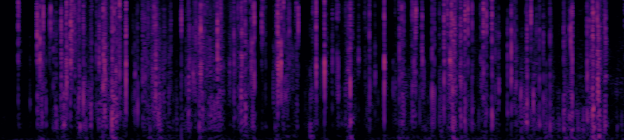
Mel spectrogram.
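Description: Clear ridged plastic packaging, curled in both hands, is squeezed and crinkled with the fingers. It makes a dense run of sharp, bright crackles and crisp pops with almost no low end. The bursts overlap in quick, uneven waves for the whole clip.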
